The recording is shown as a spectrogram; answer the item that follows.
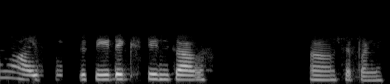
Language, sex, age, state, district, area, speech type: Telugu, female, 18-30, Telangana, Hanamkonda, rural, conversation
